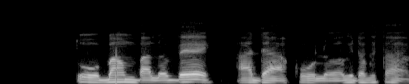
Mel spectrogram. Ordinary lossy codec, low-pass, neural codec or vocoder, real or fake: none; none; none; real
